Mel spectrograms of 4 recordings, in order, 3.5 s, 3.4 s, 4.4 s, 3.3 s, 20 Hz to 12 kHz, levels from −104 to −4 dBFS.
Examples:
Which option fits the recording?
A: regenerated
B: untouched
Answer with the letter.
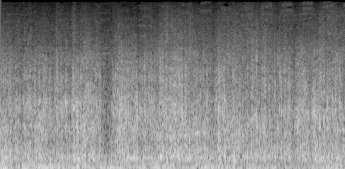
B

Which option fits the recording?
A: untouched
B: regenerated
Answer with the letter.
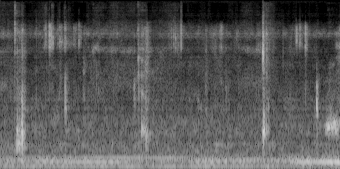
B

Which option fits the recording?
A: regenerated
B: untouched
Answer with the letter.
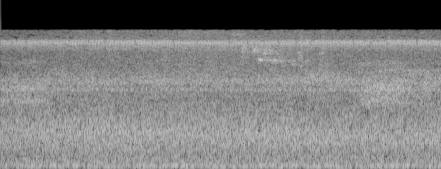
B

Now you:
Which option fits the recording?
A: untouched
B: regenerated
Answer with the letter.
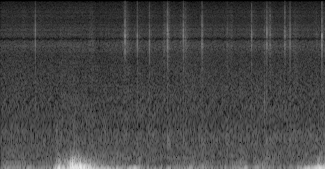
B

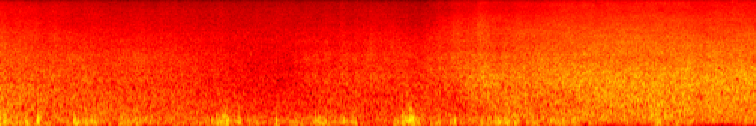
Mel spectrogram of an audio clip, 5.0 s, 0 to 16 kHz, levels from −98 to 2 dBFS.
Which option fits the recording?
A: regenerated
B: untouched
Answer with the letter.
A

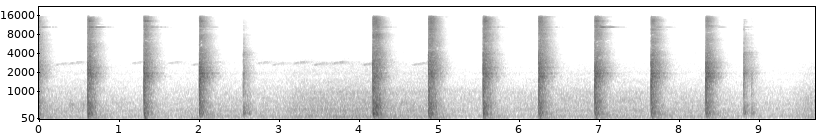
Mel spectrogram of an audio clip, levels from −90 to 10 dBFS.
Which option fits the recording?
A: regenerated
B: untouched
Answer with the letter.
B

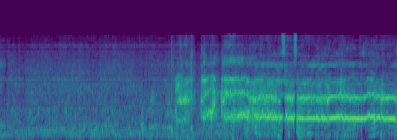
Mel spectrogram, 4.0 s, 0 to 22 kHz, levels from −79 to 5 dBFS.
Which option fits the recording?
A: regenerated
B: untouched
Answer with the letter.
A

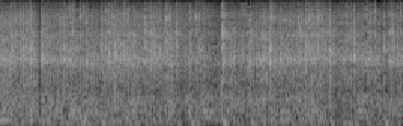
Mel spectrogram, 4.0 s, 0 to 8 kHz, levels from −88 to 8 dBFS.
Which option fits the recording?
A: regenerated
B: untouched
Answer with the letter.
B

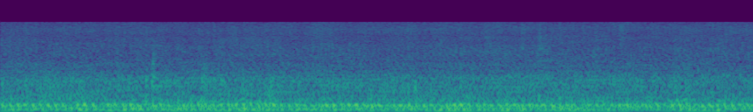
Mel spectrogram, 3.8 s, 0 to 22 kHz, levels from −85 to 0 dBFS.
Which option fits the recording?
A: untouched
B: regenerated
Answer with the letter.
B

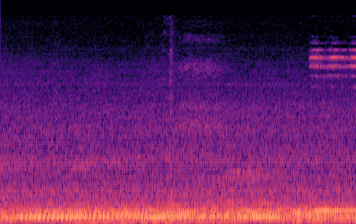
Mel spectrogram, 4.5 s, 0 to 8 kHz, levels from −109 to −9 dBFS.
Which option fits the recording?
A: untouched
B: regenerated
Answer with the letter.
A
